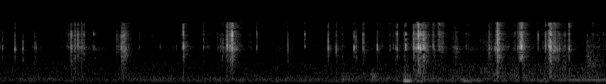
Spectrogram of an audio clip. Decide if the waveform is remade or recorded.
remade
